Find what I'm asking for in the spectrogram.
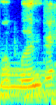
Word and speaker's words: Melinda: So my name, Melinda Harris, on Facebook, and that's spelled M-E-L-I-N-D-A, last name Harris, H-A-R-R-I-S.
